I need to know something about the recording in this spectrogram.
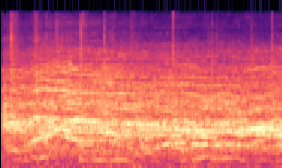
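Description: A crowd of people cheering and shouting, many voices overlapping at once without a break.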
